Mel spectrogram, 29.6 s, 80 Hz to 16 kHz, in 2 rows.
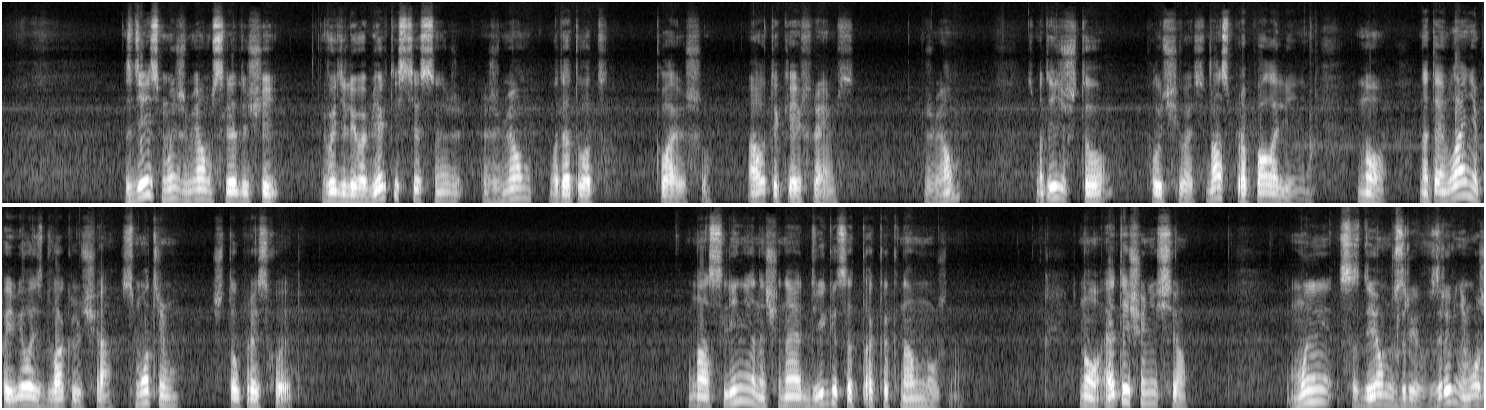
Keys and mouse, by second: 4.6-6.4 drag, 8.6-10.5 drag, 24.2 right click, 24.2 click, 25.7 right click.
